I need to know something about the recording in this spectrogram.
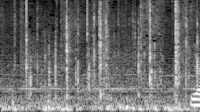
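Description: Clear plastic blister packaging crackling and clicking in a quick irregular run as hands flex and pry it to free a die-cast model plane stuck inside.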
